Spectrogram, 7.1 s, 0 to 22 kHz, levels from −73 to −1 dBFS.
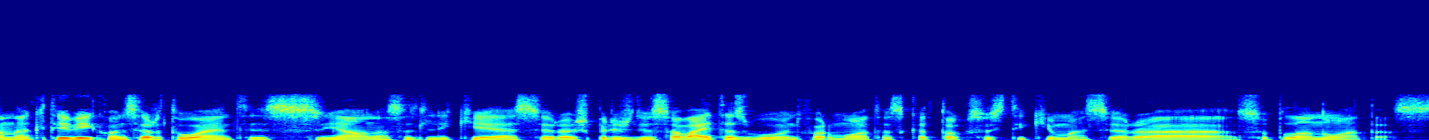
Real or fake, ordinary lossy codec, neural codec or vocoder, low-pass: real; MP3, 64 kbps; none; 7.2 kHz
